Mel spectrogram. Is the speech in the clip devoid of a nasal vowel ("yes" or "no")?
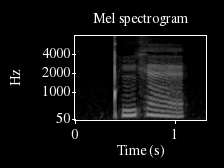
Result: no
